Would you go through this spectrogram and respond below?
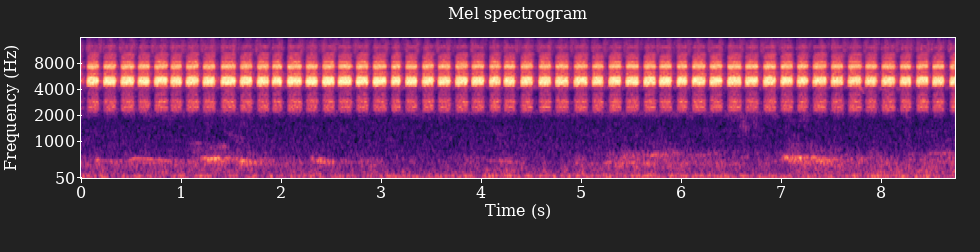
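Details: Morning cicadas in summer produce a loud, shrill, metallic buzz rapidly pulsing about three times a second, with a few faint lower warbling notes underneath.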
